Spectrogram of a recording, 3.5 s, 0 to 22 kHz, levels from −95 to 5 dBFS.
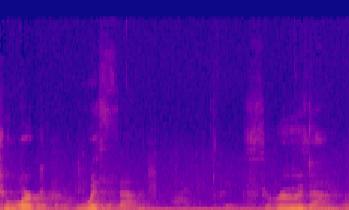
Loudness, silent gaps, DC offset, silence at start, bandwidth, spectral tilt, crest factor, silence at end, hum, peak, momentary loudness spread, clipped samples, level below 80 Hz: -36 LUFS; none; under 0.1%; 0 s; 19.5 kHz; -7 dB/octave; 20 dB; 0 s; none; -16 dBFS; 16 LU; under 0.1%; -46 dBFS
